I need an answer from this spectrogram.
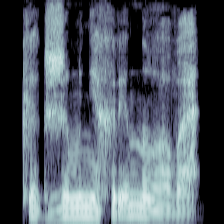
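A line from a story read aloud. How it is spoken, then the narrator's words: Groaning. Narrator (Russian): простонал Олег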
